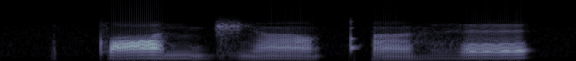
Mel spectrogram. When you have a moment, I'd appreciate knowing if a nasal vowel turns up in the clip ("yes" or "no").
yes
